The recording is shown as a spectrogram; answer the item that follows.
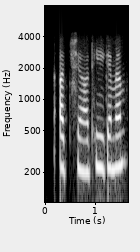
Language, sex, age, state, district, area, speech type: Punjabi, female, 18-30, Punjab, Rupnagar, rural, conversation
